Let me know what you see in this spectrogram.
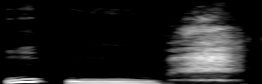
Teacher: जब आप ऊ बोलते हैं तो जो ओठ है वो बाहर की तरफ आ जाता है ना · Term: ओष्ठ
